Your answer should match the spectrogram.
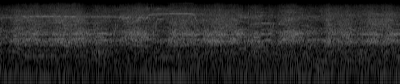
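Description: Football stadium crowd noise: a steady din of many voices from the stands.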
